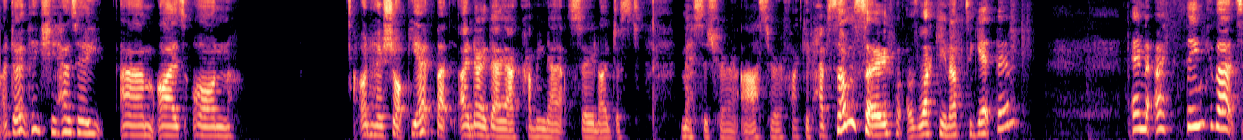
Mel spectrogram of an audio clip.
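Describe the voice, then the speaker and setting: Using a put-on character voice, a woman speaks raspily at medium pitch and a moderate pace, with very wide pitch swings and long, frequent pauses, on a very clean recording with a silent background. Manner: talking fast.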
